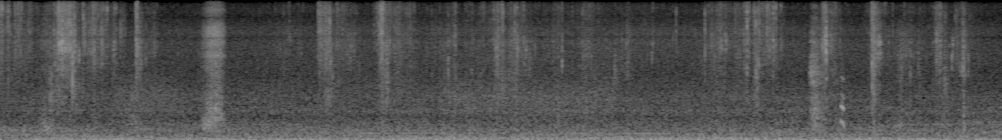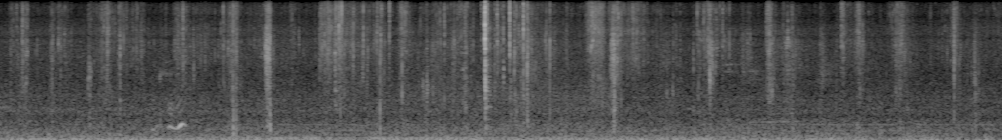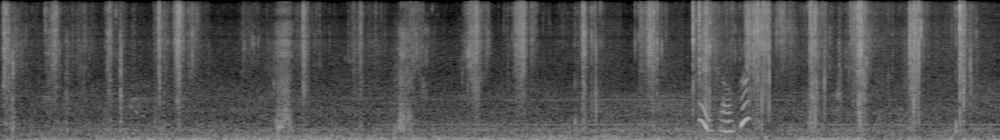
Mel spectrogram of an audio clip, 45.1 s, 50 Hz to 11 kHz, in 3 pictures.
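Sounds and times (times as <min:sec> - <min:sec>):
footsteps crunching dry leaves: 0:00.0 - 0:03.4, 0:04.2 - 0:45.0
twig snapping: 0:21.6 - 0:23.4.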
